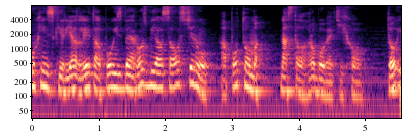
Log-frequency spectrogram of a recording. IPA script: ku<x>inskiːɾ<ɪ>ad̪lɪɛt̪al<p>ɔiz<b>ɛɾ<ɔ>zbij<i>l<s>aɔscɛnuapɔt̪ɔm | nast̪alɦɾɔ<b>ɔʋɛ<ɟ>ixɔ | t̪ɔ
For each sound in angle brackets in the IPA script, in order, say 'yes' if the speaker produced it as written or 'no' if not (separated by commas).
yes, yes, yes, yes, yes, no, yes, yes, no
